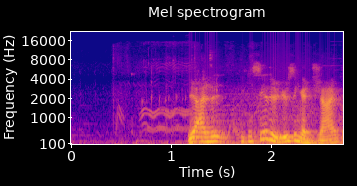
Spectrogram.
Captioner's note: game sounds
